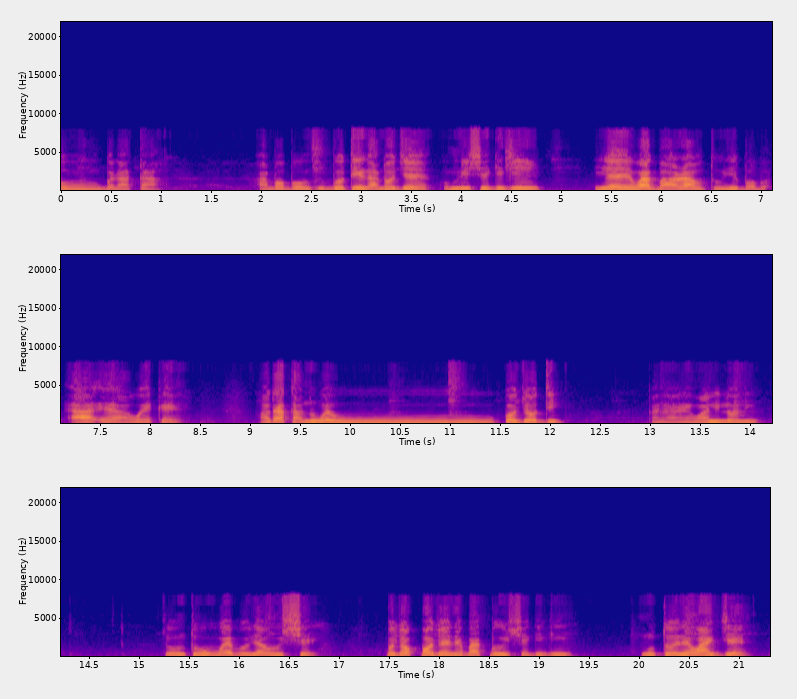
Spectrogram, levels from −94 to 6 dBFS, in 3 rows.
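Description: Throughout the speech, the sound is grainy and rough, with nothing above 8.2 kHz. The likely cause is Opus compression at a low bitrate, one that fits about 16 kbps. Starved bands get filled with folded or noisy content, so harmonics turn gritty.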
